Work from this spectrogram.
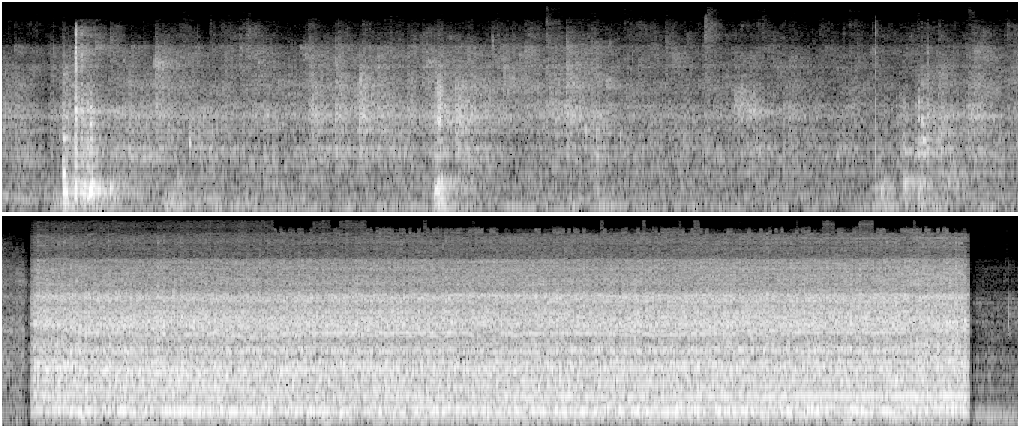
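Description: A kitchen mixer grinder blends chopped beetroot pieces, starting abruptly partway through as a loud, steady, dense whirring roar that holds constant to the end after quieter handling noises.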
